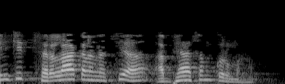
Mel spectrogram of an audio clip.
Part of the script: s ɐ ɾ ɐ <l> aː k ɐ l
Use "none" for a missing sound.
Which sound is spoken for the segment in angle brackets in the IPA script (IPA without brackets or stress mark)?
l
